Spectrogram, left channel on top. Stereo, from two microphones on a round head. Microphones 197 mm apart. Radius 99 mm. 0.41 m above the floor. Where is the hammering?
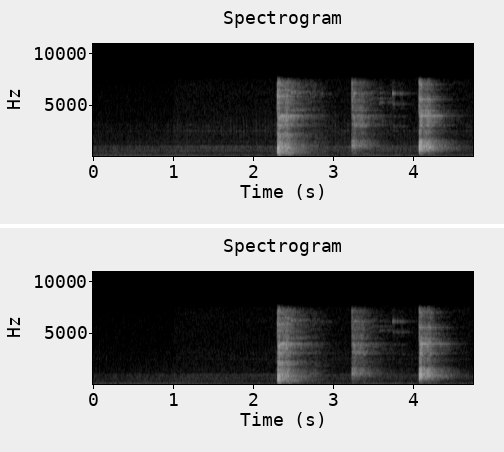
25° left (ahead or behind), 6 m.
